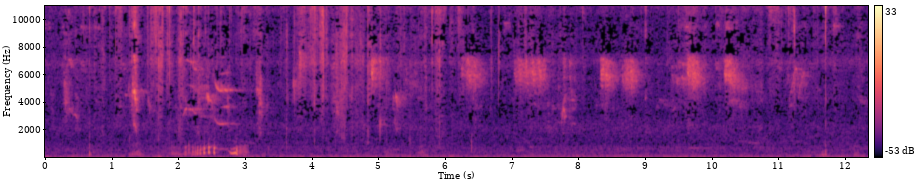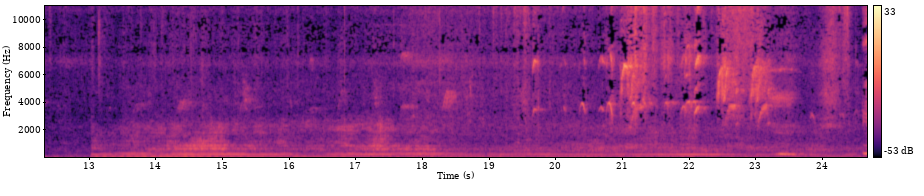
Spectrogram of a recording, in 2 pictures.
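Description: Feral pigeons close by, with a loud coo about two seconds in and another near the end. About halfway through, a steady low hum with several held pitches sets in suddenly and runs under the birds.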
